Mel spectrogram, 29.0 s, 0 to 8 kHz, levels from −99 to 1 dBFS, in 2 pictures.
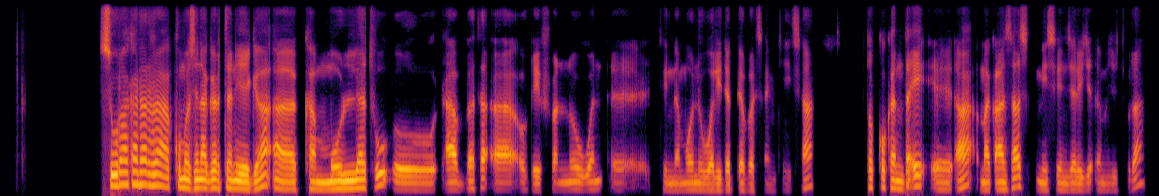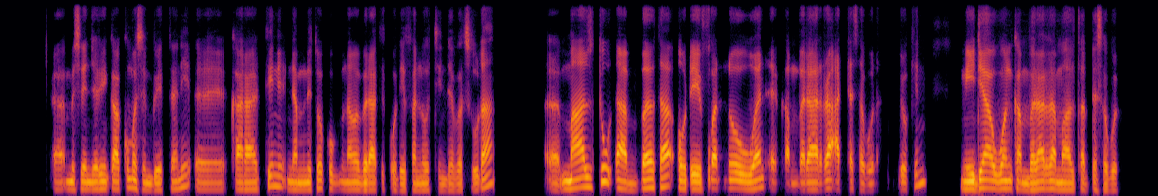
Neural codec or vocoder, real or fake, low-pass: codec, 24 kHz, 1.2 kbps, DualCodec; fake; 7.2 kHz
